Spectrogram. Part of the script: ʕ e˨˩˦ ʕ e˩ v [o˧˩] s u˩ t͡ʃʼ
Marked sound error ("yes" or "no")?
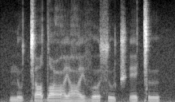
no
